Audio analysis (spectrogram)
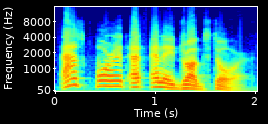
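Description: A man's voice: sits high, huge pitch swings, normal speed. An American man reading scripted 1930s radio advertising as an announcer. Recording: restored 1930s radio transcription disc.

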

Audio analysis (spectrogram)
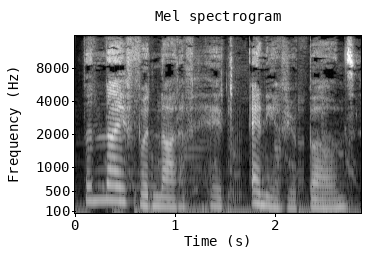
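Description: A woman voicing a proper, motherly goat monster in a cartoon dub, with formal, measured diction. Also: medium pitch, sing-song, faint music behind, close to an everyday voice. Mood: dawning embarrassment. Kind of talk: cartoon comic dub acting.

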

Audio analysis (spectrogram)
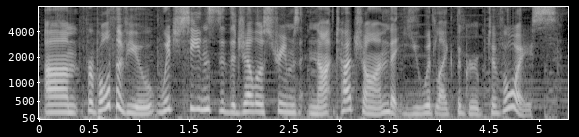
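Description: A woman voice actor hosting a casual question-and-answer chat in an expressive, conversational way. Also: medium pitch, normal speed, music in the background.

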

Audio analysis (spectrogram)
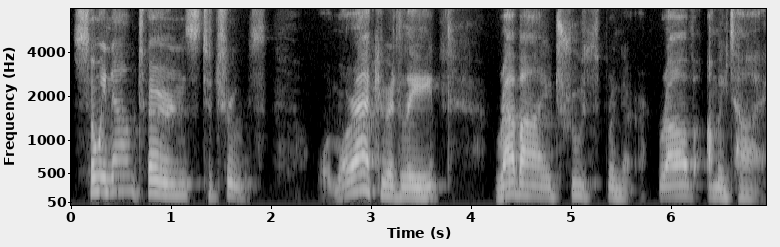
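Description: A man's voice: on the high side, measured pace, darkish tone. A young man reading scholarly narration with a wry touch over a video call from an indoor room. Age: young adult. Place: indoor room with bare wall.

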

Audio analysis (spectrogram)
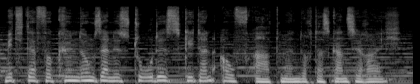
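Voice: medium pitch, measured pace. A narrator reading a scripted documentary narration. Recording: music bed under narration. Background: music.

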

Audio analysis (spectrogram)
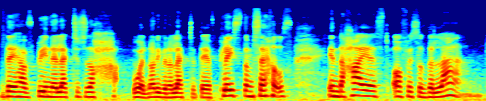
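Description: A woman in her thirties from Pakistan, an author reading from her book and answering questions on a festival stage, earnest and measured. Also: medium pitch, steady tone. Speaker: author guest. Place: festival stage before a large audience.

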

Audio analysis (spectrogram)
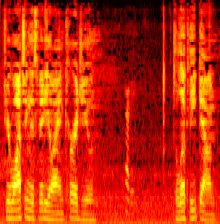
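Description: An American man in his thirties, a police officer, giving a solemn, deliberate prepared speech to camera in a car. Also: medium pitch, steady tone. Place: inside a car. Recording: slightly distant mic, faint car noise.

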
